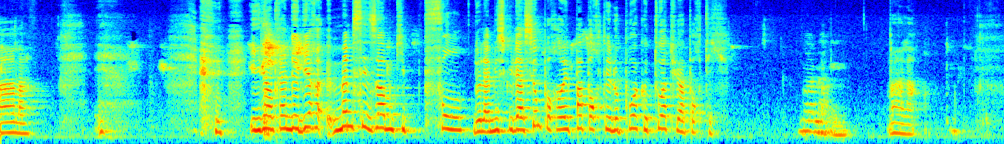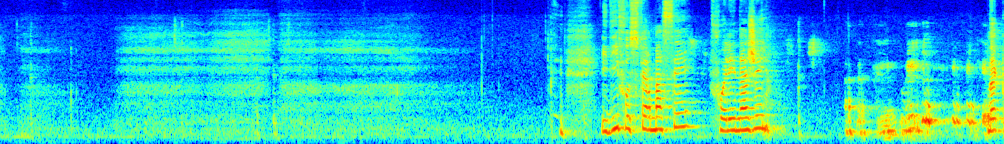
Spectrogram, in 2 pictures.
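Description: A middle-aged woman talks with animation close to a microphone, pausing now and then.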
